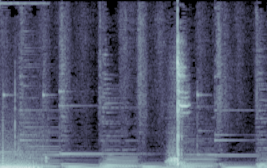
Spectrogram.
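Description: A bright metallic clink about a second and a half in, a cartoon sound effect for the golf ball being struck, over bouncy children's cartoon background music. A falling whistle-like glide dies away at the very start.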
